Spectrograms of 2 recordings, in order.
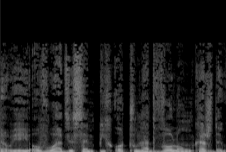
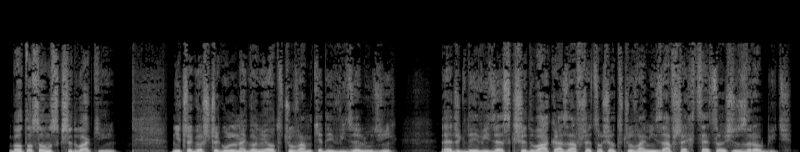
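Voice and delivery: higher, louder, proud cat's voice; the famous cat answers with lofty disdain; 7 semitones higher, 8 dB louder than usual. Acted. Legendary cat answers the soldier, proud and dismissive.

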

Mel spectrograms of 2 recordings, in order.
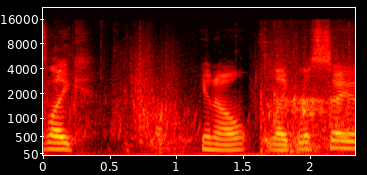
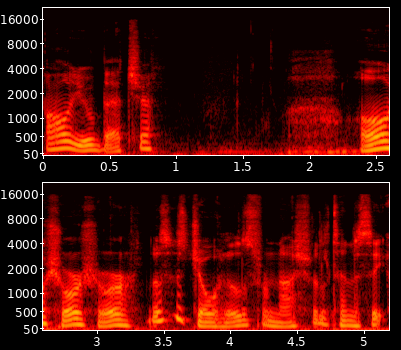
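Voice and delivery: soft mock Midwestern accent sliding into Irish; badly faked lilting accent; accent drifting Irish; 4 semitones lower, 6 dB quieter than usual. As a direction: try Midwestern, land in bad Irish. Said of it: "I'm back in the Irish Sea again".

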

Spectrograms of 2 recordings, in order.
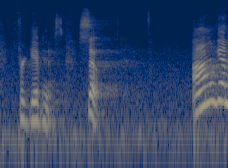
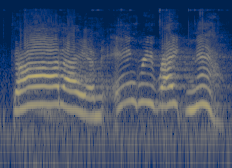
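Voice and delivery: loud, slow, higher angry cry to God; loud angry prayer; 6 semitones higher, 9 dB louder, slower than usual. Shown as a demonstration. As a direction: call it out loud and slowly. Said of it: "Let's try it one more time".

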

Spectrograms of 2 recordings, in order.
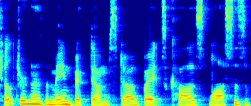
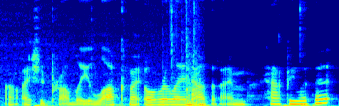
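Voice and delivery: whispered aside; 6 dB quieter than usual. Real, not acted. Whispered aside while streaming.

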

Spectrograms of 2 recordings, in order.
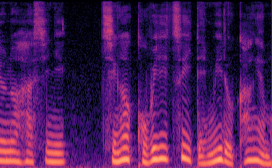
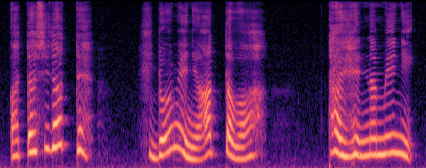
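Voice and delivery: high, loud hurt retort; upset girl; 10 semitones higher, 8 dB louder than usual. Acted. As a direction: fire back, hurt and upset. ユキが男の子に言い返す. (傷ついて言い返す少女の声)

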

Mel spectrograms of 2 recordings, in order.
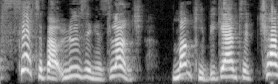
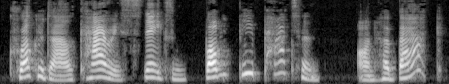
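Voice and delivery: plain reading voice

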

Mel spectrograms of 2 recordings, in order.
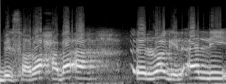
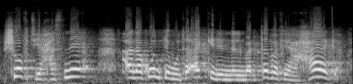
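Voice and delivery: usual speaking voice

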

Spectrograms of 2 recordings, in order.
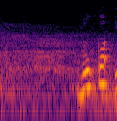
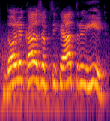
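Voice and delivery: mocking commenter; 5 semitones higher, 5 dB louder than usual. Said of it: "posypią się komentarze".

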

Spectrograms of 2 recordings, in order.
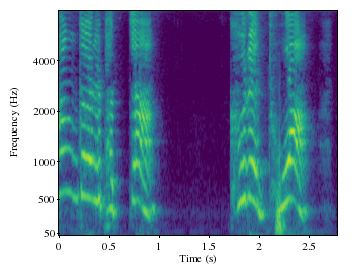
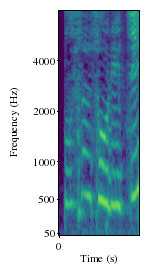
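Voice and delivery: normal talking voice

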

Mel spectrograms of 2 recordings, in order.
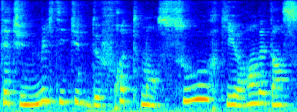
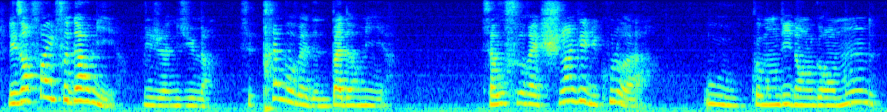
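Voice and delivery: a cocky gamin laughing off the storm, louder; bold street kid Gavroche; 3 semitones higher, 5 dB louder than usual. Acted. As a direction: crow over the thunder like a fearless street kid. Gavroche cheers the thunder. (Gavroche, gamin effronté, lance bravement ses mots au tonnerre)

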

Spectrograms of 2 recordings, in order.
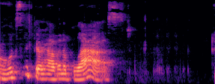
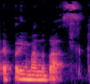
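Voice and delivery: hushed aside; 3 semitones lower, 6 dB quieter, faster than usual. Real, not acted. Repeated quietly.

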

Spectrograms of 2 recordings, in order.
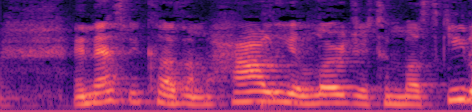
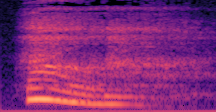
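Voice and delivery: sigh. Real, not acted. Sighing over the Tulsa shooting.

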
